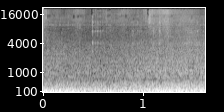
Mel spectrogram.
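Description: A BMW 328d F30 diesel pulls steadily under acceleration, a continuous low, loud engine rumble heard from inside the car with no talk over it.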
